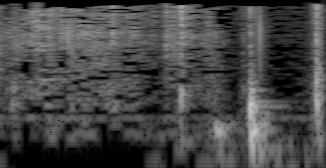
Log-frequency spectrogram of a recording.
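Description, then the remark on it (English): A hidden entrance door beside an aircraft hangar closing: a low rumbling scrape builds, then ends in two solid clunks, the second a moment after the first. No one speaks. “Shall I close the hidden door after us, Master?”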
